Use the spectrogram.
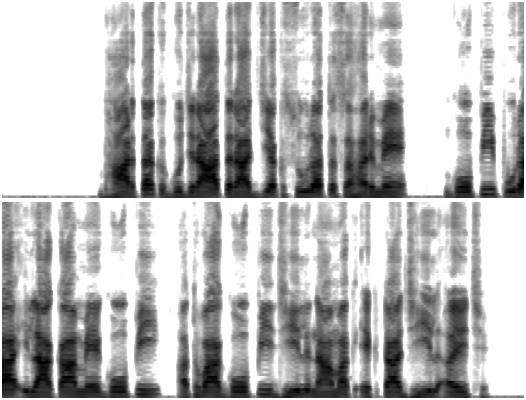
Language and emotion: Maithili, neutral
